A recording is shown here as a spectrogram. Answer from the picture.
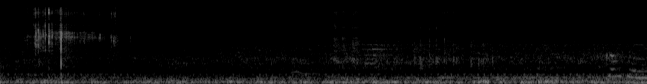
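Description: Dry fallen leaves crackling and rustling, with a cluster of sharp crunches in the first second and fainter scattered crackles after, over a steady low rumble.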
